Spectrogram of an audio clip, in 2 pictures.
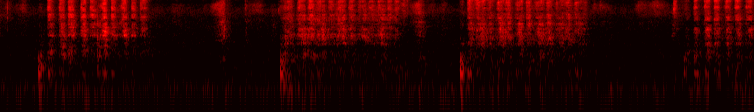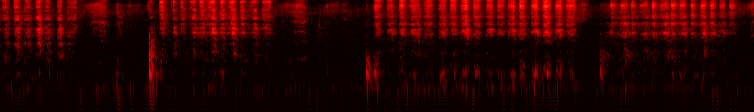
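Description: A green wooden colored pencil colors a flat white paper mandala sheet lying on a table, scratching and rubbing across the paper. Quiet, bright, raspy strokes come in repeated bursts of rapid back-and-forth shading, separated by brief softer pauses.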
